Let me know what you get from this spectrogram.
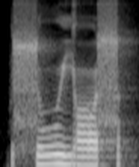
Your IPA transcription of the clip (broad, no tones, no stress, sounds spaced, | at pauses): s u j ɔ s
